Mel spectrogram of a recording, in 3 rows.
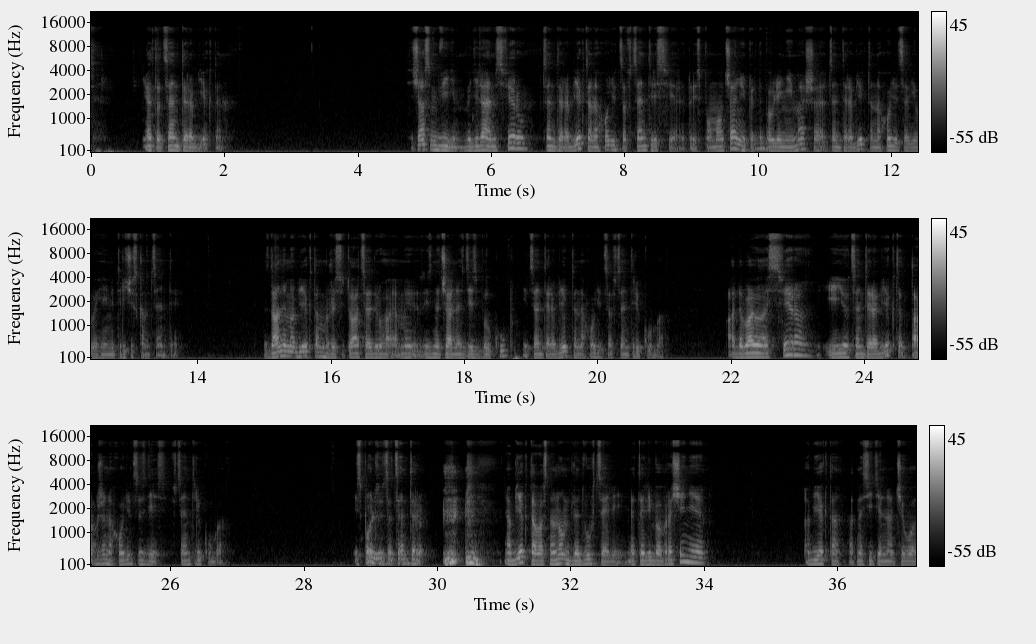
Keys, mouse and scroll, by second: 0.9-2.1 right drag, 2.2-4.2 middle drag, 4.6 middle click, 5.8-6.2 drag, 6.2-10.1 middle drag, 13.2-15.0 middle drag, 18.3-21.6 middle drag, 23.1-26.7 middle drag, 26.8-31.8 middle drag.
